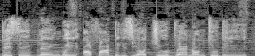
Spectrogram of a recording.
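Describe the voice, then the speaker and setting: A man's voice: extremely high pitch, level tone, unhurried, darkish tone. A man leading a chanted prayer in a sing-song intoning voice. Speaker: prayer leader. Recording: dull lo-fi audio with music.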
